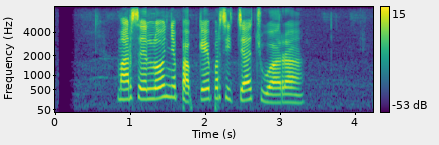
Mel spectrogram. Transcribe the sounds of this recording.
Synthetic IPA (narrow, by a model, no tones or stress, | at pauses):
marseloɲəb̥a̤p̚kepərsid̥ʒ̥a̤d̥ʒ̥ṳwaɾa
